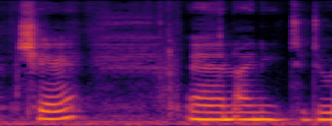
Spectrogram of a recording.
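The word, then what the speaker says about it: چ: three dots inside here and che so it's pronounced like an english church cho so again it has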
